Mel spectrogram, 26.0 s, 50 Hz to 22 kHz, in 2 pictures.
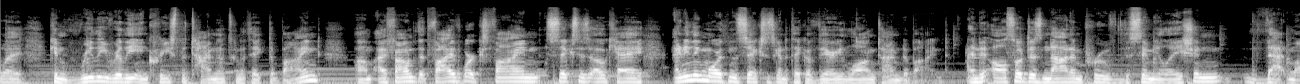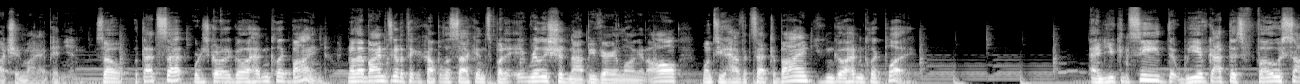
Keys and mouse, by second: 17.9 click, 22.3 click.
